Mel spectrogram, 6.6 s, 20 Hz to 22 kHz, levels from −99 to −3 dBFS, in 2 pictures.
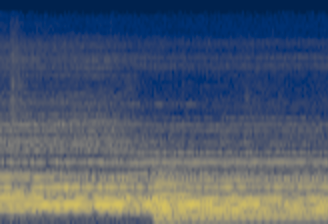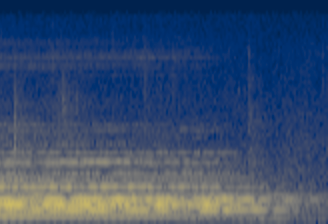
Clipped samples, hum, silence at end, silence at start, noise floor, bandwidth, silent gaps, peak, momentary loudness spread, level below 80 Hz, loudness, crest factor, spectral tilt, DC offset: under 0.1%; none; 0.3 s; 0 s; -53 dBFS; 9.2 kHz; none; -14 dBFS; 10 LU; -64 dBFS; -28 LUFS; 14 dB; -9 dB/octave; under 0.1%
